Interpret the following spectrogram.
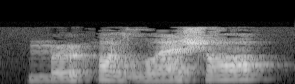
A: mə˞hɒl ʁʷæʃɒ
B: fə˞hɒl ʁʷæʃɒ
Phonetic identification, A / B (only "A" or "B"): A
